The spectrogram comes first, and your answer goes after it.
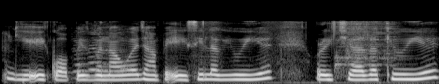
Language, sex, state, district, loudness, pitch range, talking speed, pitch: Hindi, female, Chhattisgarh, Bilaspur, -13 LUFS, 215-235 Hz, 245 wpm, 225 Hz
